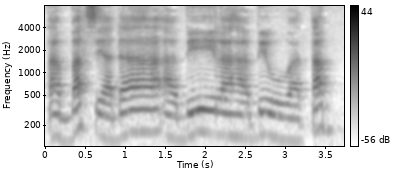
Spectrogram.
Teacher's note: Huruf ba ini huruf qalqalah. Ba-nya bertasdid. Maka watab ini qalqalah yang paling berat pantulannya.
